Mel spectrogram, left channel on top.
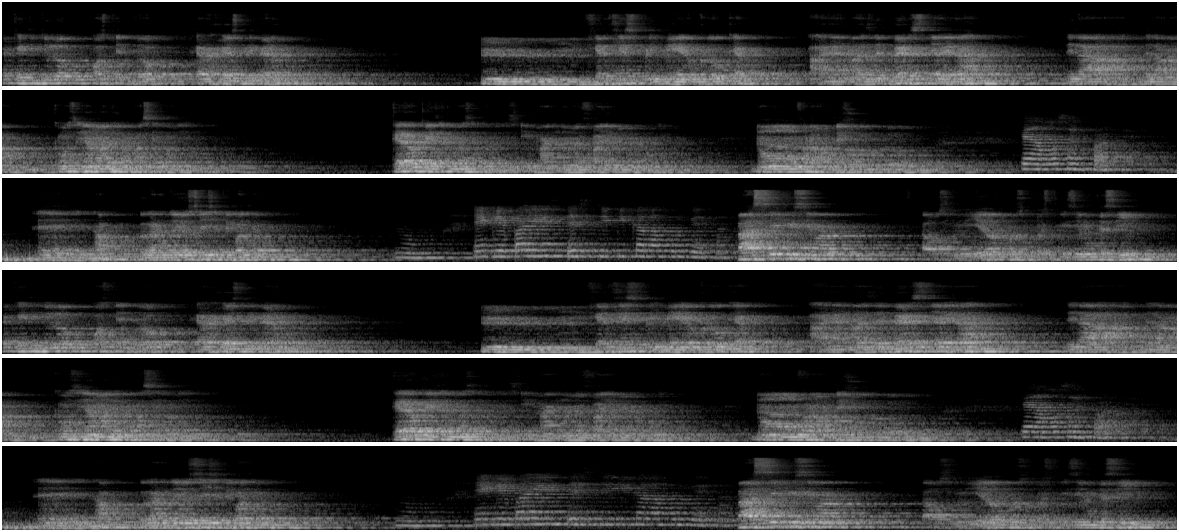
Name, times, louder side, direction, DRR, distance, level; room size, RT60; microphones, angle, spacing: voice 1, 0.0-1.6 1.9-3.0 4.8-7.5 8.1-9.8 10.6-13.7 15.6-18.5 19.2-21.0 23.8-26.2 30.9-32.0 32.7-34.8, equal, 25° left, -6 dB, 1.3 m, -26 dB
voice 2, 20.0-21.7 21.9-23.1 23.4-23.9 27.4-30.9, left 2 dB, 45° left, -1 dB, 0.4 m, -35 dB
6.5 x 4.9 x 4.6 m, 2.8 s
head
